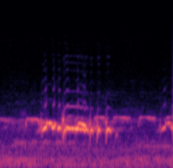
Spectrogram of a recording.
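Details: A single short burst of fast, bubbling coos from a perkutut cemani zebra dove rises out of quiet room tone and fades within about a second.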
